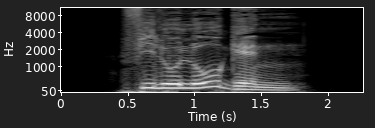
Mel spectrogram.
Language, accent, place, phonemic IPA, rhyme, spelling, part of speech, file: German, Germany, Berlin, /filoˈloːɡɪn/, -oːɡɪn, Philologin, noun, De-Philologin.ogg
- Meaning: philologist (female)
